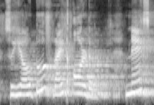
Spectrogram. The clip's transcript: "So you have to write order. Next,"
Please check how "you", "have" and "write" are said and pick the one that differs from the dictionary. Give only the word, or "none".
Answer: have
